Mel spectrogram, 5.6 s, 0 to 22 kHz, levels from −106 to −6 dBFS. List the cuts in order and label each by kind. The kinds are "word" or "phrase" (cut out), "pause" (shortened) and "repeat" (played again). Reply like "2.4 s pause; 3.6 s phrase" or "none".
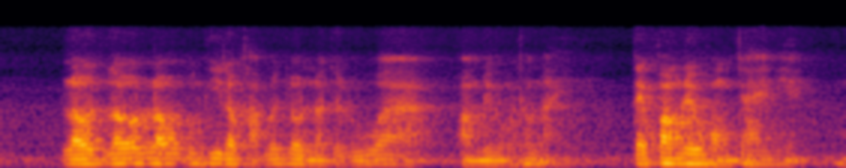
4.1 s pause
